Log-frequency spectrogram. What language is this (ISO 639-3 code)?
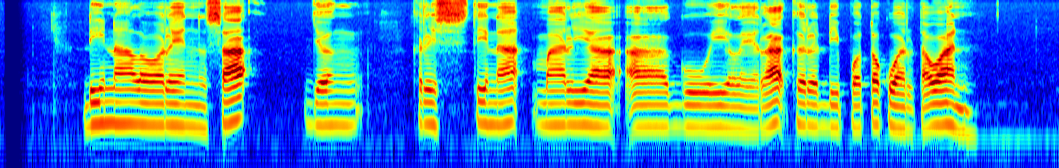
sun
